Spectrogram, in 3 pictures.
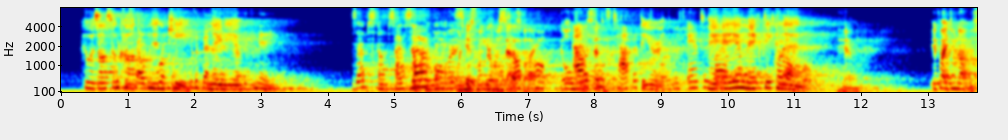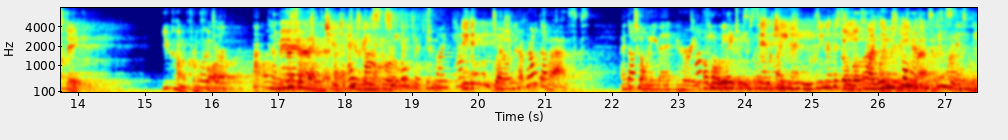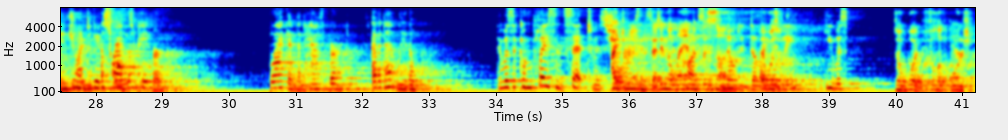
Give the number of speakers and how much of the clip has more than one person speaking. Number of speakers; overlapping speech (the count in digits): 6, about 50%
